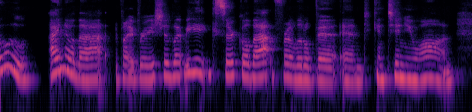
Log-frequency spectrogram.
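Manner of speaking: plain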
